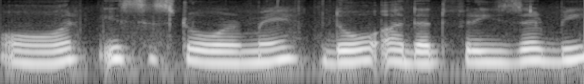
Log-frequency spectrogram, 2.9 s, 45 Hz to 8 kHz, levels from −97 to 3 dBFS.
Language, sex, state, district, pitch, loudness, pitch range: Hindi, female, Delhi, New Delhi, 185 Hz, -14 LUFS, 175-200 Hz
